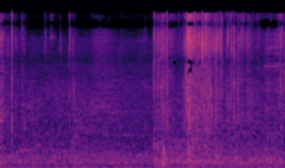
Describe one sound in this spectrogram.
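A plastic sponge package crinkles in a hand.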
